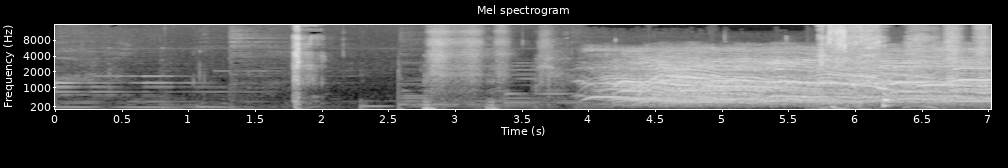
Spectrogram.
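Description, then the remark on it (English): A few scattered coughs and throat noises, then a loud crowd erupts into sustained booing, a dense wall of jeering voices that holds steady to the end. “We're just booing now.”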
